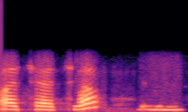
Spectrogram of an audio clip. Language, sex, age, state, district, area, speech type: Marathi, female, 18-30, Maharashtra, Wardha, rural, conversation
